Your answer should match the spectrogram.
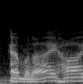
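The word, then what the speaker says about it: Ammonihah: This would actually be Ammoniha, Ammoniha, if we were talking it in, telling it in English. Ammoniha, it couldn't be Ammoniha in any Semitic language, because the recessive accent doesn't go that far if you have double syllable, double consonant in between. So Ammoniha is good enough.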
